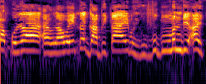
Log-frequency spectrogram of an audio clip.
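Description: A young boy singing, holding long, wavering high notes with short breaks between phrases.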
